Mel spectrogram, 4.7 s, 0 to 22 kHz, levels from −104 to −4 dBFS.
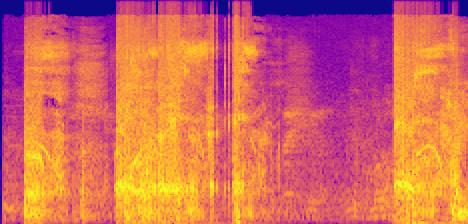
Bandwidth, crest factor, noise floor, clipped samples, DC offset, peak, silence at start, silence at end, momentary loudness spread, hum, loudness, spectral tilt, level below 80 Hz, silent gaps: over 20 kHz; 6 dB; -33 dBFS; 3%; under 0.1%; 0 dBFS; 0.05 s; 0 s; 15 LU; none; -4 LUFS; -2 dB/octave; -30 dBFS; none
